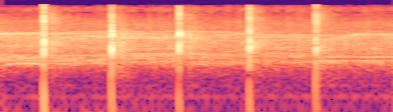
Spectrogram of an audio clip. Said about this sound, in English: Stand up for that at least. Clap your hands.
